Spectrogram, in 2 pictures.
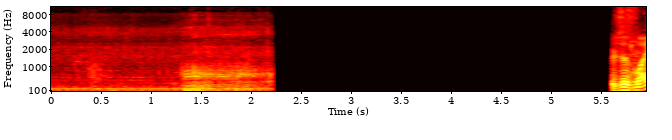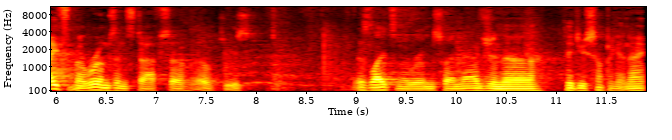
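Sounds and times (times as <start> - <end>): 
raspy imitated snoring made by a voice: 1.3 - 2.3
speech: 5.7 - 8.4, 9.0 - 11.9.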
